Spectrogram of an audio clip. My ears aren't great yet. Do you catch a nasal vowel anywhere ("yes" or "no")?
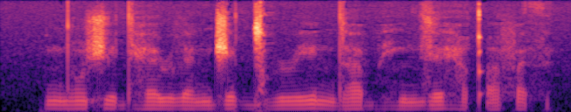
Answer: yes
